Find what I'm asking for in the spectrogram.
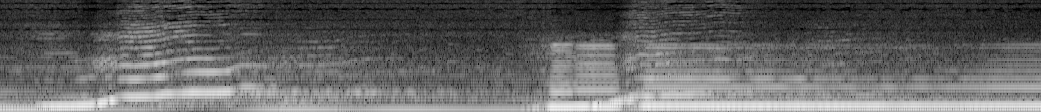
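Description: Ambient whale-inspired music: long, swooping tones slide upward like whale calls over a steady low drone, with soft low thuds pulsing beneath, sustained and fairly loud with no voices.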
